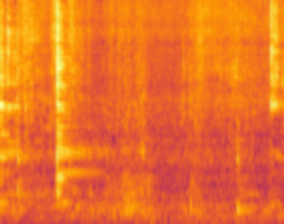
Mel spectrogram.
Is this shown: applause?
no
